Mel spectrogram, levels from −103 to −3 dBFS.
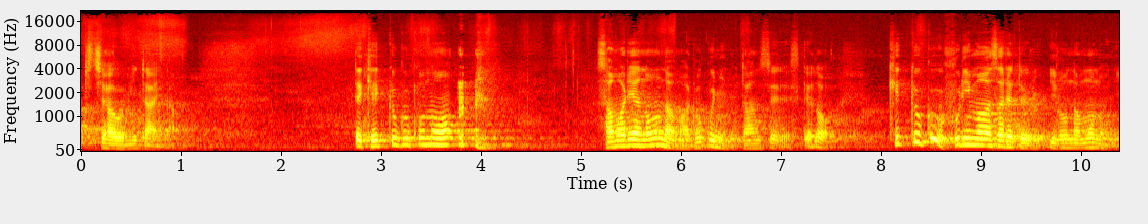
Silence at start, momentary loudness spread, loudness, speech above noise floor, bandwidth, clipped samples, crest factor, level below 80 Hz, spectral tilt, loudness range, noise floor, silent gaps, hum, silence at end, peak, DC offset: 0 s; 22 LU; -24 LUFS; 25 dB; over 20 kHz; under 0.1%; 18 dB; -74 dBFS; -5 dB/octave; 3 LU; -49 dBFS; none; none; 0 s; -6 dBFS; under 0.1%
